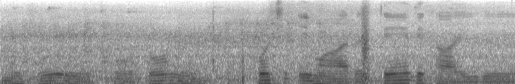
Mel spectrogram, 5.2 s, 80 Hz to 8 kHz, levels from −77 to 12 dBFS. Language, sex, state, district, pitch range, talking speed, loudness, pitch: Hindi, male, Madhya Pradesh, Katni, 90-105 Hz, 95 wpm, -18 LUFS, 95 Hz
